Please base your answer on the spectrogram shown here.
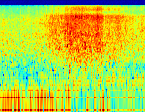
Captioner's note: ocean waves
